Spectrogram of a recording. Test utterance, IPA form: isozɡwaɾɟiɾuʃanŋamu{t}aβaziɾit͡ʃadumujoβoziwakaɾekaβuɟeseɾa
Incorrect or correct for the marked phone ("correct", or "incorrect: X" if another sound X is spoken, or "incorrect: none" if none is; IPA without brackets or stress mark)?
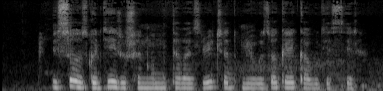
correct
